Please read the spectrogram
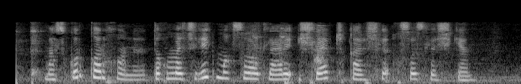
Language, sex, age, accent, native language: Uzbek, female, 12-17, Toshkent shahri, Uzbek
